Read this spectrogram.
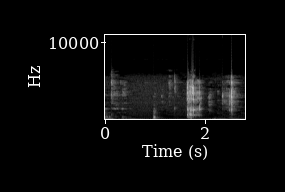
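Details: Deliberate burping in a burping contest made by request: several short, deep belches with pauses between them, in a quiet room.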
